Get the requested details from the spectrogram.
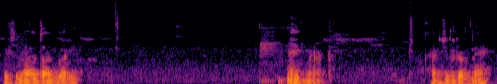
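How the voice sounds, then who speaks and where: A man's voice: medium pitch, flat delivery, normal speed, slightly rough, dull audio. A man teaching a lesson in a casual, explanatory way, often asking "right?" and correcting himself as he goes. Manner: conversational, frequent tag questions and self-corrections. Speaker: tutor.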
